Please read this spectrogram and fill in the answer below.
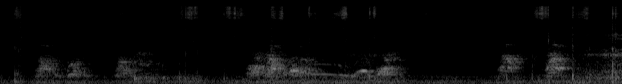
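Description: Dogs barking in several faint short bouts, the longest one a little past the middle: a small house dog set off by the big dogs next door.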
